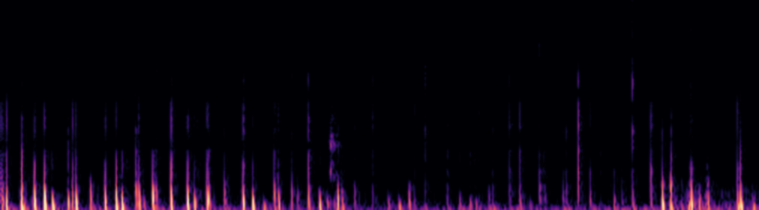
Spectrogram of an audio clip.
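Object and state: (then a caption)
Cork being tapped. A piece of cork is tapped gently in a quick, steady series of short, dull taps. Each tap is low and muffled with almost no ring. The tapping is louder at the start and end and softer through the middle.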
